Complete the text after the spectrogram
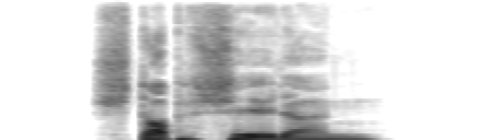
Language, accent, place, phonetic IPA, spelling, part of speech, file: German, Germany, Berlin, [ˈʃtɔpˌʃɪldɐn], Stoppschildern, noun, De-Stoppschildern.ogg
- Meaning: dative plural of Stoppschild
